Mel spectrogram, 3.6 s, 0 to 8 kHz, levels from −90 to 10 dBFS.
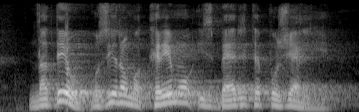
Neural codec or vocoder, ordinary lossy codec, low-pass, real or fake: none; none; 7.2 kHz; real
